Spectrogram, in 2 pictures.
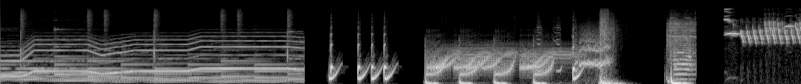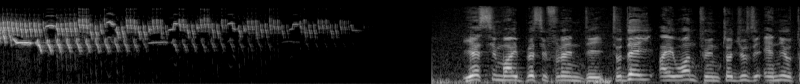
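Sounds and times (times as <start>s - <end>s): thumping beats: 4.3s - 7.0s
high rapid chirping trill: 7.2s - 11.6s.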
